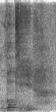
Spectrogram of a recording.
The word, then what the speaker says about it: Lookie: So it's pronounced Lookie. To be honest, it's really simple actually. Most people here in Belgium tend to give their birds of prey a Native American name, like Ayla, Loki, not Lookie, but Loki, Mestli, Sumki.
